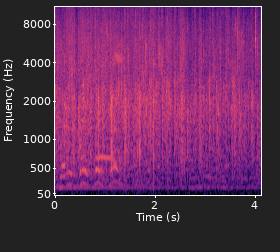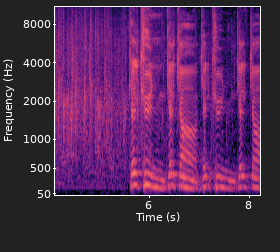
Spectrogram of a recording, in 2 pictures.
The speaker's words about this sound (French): Ah, merci. Merci beaucoup. On les applaudit encore, s'il vous plaît.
